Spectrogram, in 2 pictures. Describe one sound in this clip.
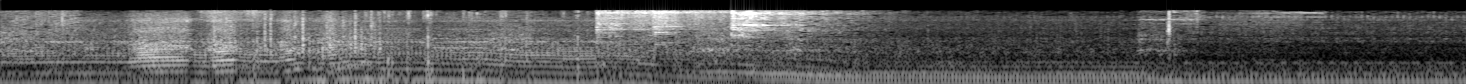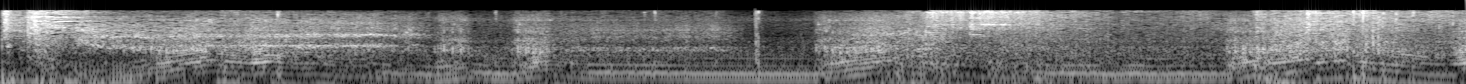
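A race car engine revs high and shifts gears.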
